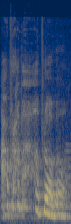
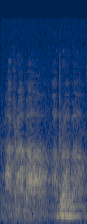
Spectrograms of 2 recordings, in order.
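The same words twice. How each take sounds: First: The name is called out loudly like thunder. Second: The name is whispered softly.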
